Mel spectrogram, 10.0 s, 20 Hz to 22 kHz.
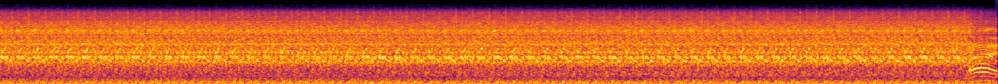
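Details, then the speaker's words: Ford 7.3 Power Stroke diesel, slow cranking traced to one battery's connection, after the fix: steady even diesel clatter at idle with firm low rumble, no misses; charging 14.3 V on both batteries. "so if we see in 14 2 or ish 14 ish on both of them then we fixed our connection already that sounded a lot better"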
